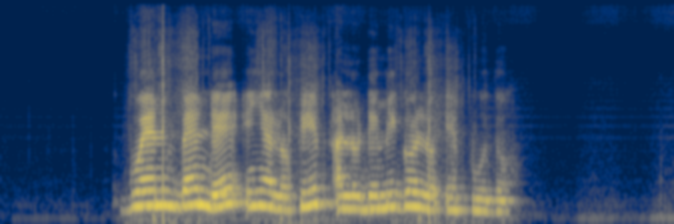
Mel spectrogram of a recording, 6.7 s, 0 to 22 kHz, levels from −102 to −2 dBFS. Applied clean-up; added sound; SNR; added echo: neural mask model RNNoise.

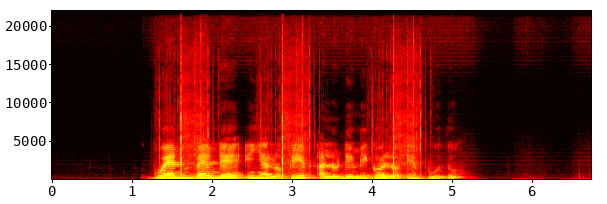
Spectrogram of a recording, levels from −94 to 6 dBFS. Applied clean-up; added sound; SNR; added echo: none; Crack; 11 dB; none.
